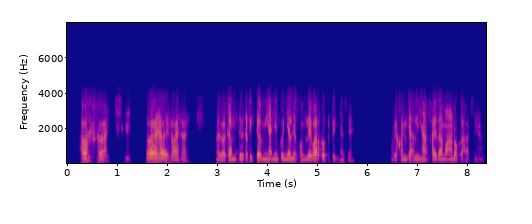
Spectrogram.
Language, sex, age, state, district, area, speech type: Santali, male, 18-30, Jharkhand, East Singhbhum, rural, conversation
